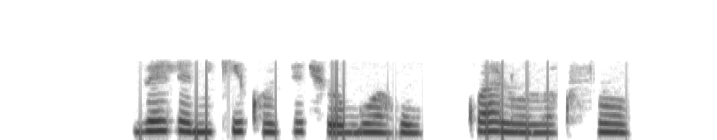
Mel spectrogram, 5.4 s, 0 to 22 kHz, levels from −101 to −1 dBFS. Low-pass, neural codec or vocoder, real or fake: 3.6 kHz; none; real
